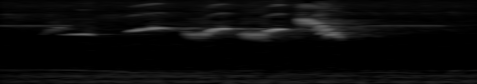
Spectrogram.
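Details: A free-flying, feisty ('fibrado') Double-collared Seedeater sings a brief run of clear, high slurred whistles, rising and falling quickly one after another, over a faint low background hum.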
